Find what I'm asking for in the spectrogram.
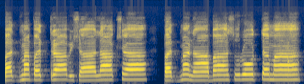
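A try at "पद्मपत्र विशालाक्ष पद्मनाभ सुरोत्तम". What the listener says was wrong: ಪದ್ಮಪತ್ರ ಅಂತ ತ್ರಾ ದೀರ್ಘ ಮಾಡ್ಬೇಡಿ, ನಾಭಾ ಅಂತ ಭಾ ದೀರ್ಘ ಮಾಡ್ಬೇಡಿ. ದೀರ್ಘ ಮಾಡ್ಬೇಡಿ, ಹ್ರಸ್ವ ಮಾಡ್ಕೊಂಡು ಹೇಳಿ.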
